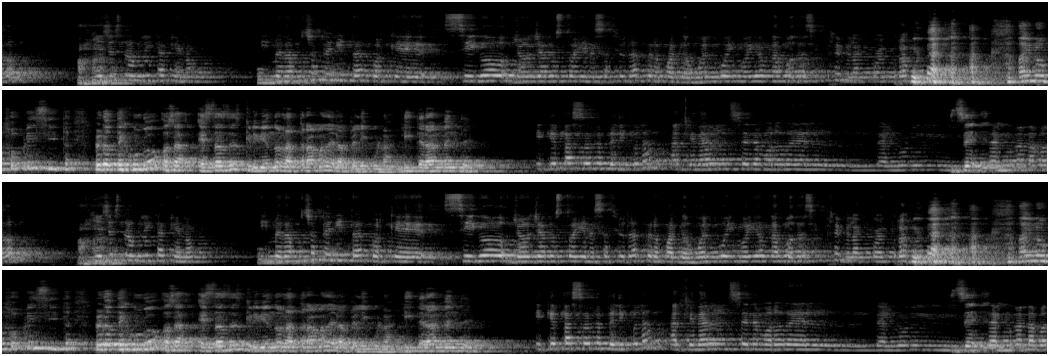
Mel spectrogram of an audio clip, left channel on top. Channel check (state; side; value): normal; both; correlation 0.71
